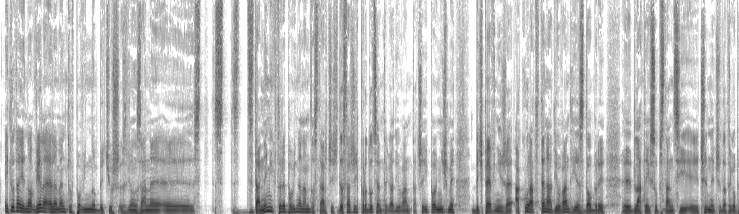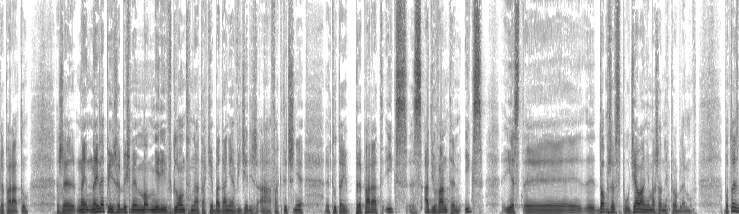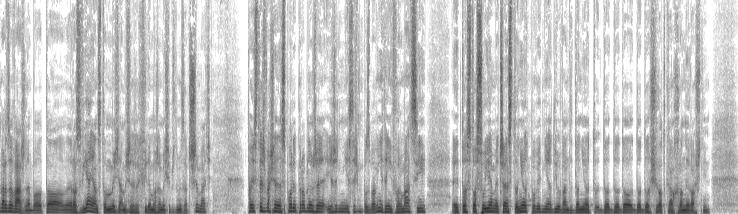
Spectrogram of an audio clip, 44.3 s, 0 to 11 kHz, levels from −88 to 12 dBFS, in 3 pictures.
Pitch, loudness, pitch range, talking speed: 120 Hz, -16 LUFS, 110-135 Hz, 155 wpm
